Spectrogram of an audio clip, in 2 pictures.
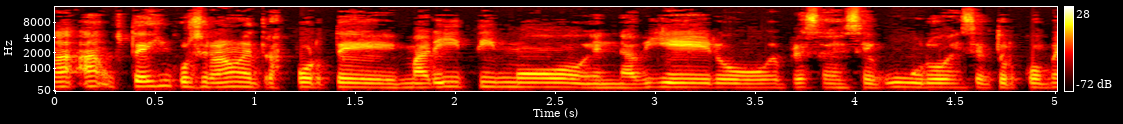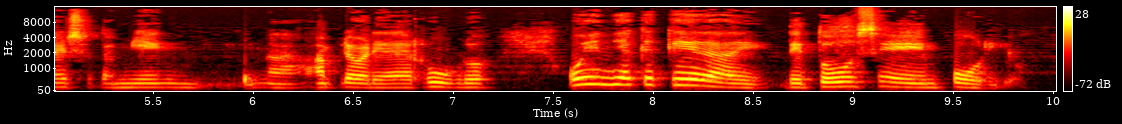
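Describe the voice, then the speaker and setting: Venezuelan woman interviewer, lower-pitched voice. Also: a little mellow. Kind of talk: broadcast interview.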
